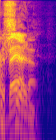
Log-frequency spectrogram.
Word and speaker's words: Nevada: In Nevada, Iowa, they get really pissed if you pronounce it like look, spelled like Nevada.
